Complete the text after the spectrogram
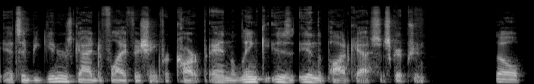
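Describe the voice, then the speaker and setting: A man in his thirties hosting a solo podcast from a home studio, answering listener questions in a relaxed, rambling way, a little raspy from a cold. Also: lowish voice. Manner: relaxed, rambling, frequent uh and restarts. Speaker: podcast host and fly fishing guide. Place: home studio with gear shelves. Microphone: large studio mic, headphones on.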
